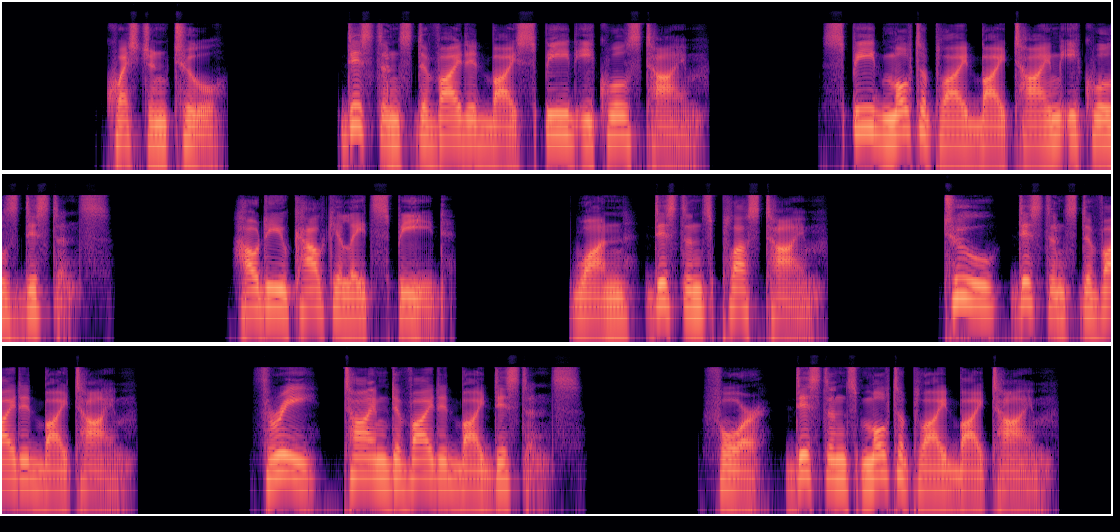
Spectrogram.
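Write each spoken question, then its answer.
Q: How do you calculate speed?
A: 2: Distance divided by time.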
